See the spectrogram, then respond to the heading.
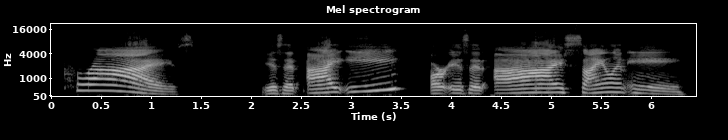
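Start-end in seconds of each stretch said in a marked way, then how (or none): none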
